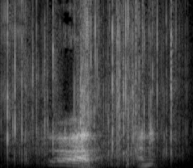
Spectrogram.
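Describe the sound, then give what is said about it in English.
A crisp packet crinkles and rustles as it is opened with scissors. The crackling rises to a peak and then settles, with a voice briefly alongside. “You've got some scissors. You're opening your bag with the scissors.”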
